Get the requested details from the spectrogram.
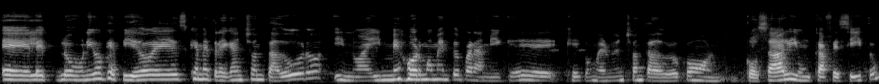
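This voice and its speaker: Delivered in a Cali accent, the speech moves at a moderate pace with ordinary pitch variation and hardly any pauses. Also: woman, medium pitch for a woman. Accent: Cali Colombian accent, unchanged. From Colombia, Cali. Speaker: TV network executive. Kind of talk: live interview.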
